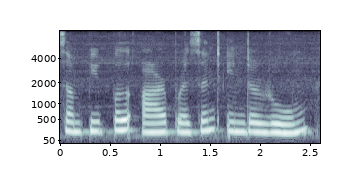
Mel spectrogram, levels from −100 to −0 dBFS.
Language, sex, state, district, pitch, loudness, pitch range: English, female, Assam, Kamrup Metropolitan, 210 Hz, -13 LUFS, 200-225 Hz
